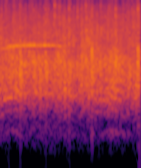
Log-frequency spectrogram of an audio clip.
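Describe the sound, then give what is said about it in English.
Dense, steady applause from a church audience during a worship service, holding at an even level for the whole stretch, with some voices mixed into the clapping. “Give the Lord a shout and a clap offering.”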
